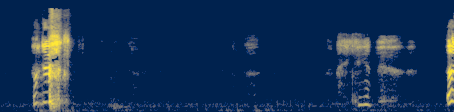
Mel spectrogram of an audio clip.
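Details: Acted, simulated sneezing while trying to stifle sneezes in a dusty hiding place: a sharp explosive burst, then after a pause a quick in-breath and a second sneeze starting.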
